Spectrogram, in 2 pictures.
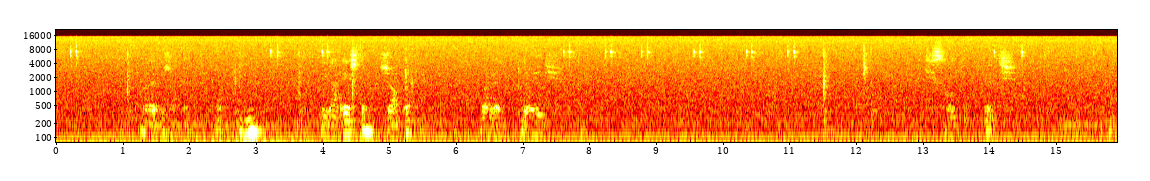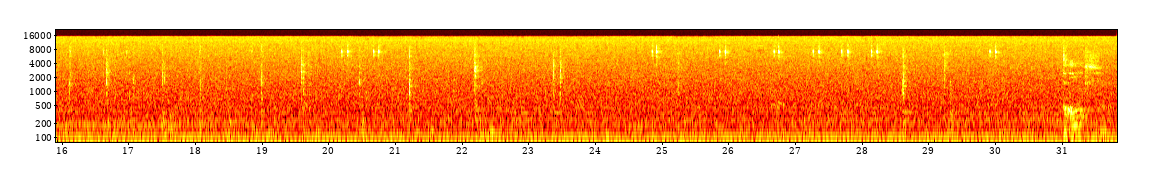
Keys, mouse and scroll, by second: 0.2 shift+click, 2.7 1, 3.2 click, 3.9 shift+click, 5.2 j, 6.9 2, 7.6 click, 8.2 shift+click, 8.7 shift+click, 9.5 shift+click, 10.3 shift+click, 10.9 shift+click, 12.1 Delete, 14.9-15.3 scroll down 1, 15.3-17.2 middle drag, 17.2-17.6 scroll up 4, 17.6 shift+middle click, 18.2-18.7 scroll up 4, 18.7 shift+middle click, 19.6 1, 20.2 click, 20.6 shift+click, 22.2 j, 23.4 2, 23.8-24.8 scroll up 1, 24.8 click, 25.8 shift+click, 26.6 shift+click, 27.2 shift+click, 28.1 shift+click, 29.2 Delete, 31.3 3.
